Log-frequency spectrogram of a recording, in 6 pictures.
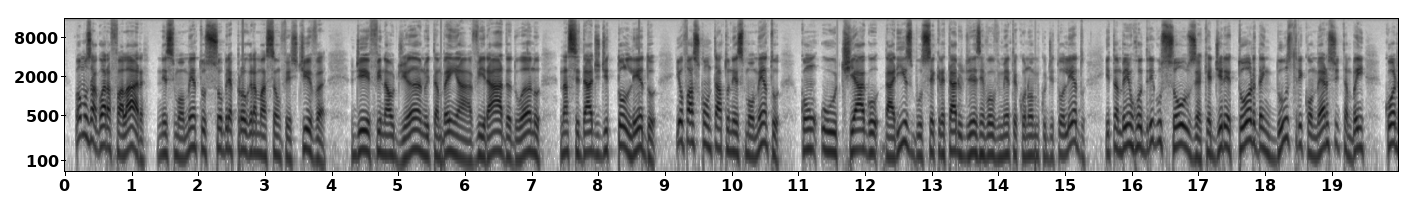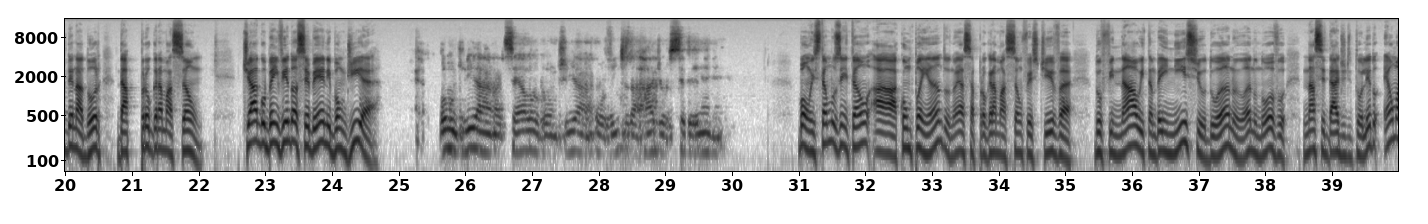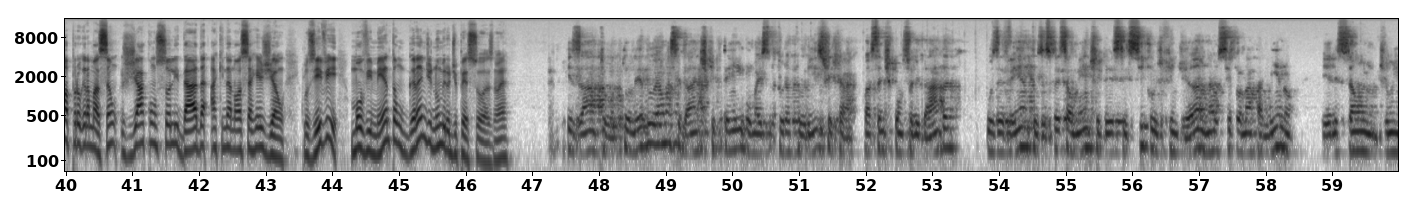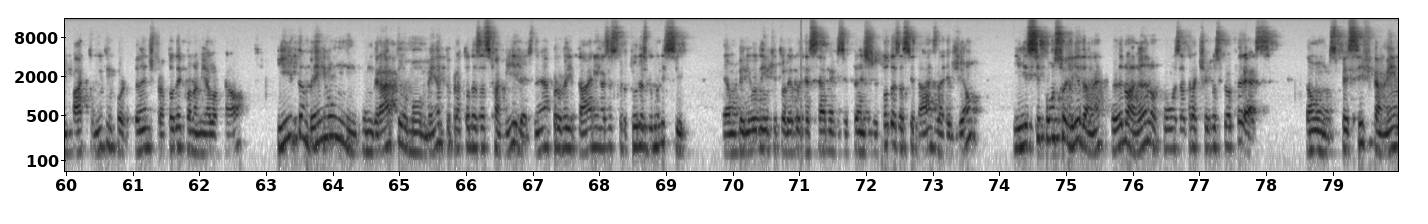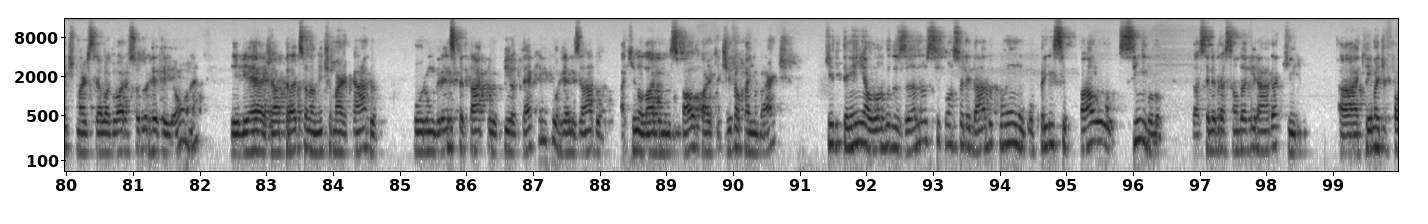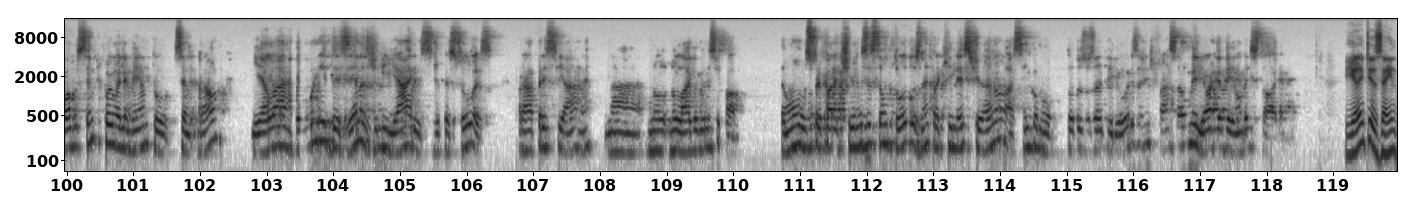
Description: falaram sobre o assunto em entrevista à CBN, destacando os preparativos e a importância da festa para a cidade.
